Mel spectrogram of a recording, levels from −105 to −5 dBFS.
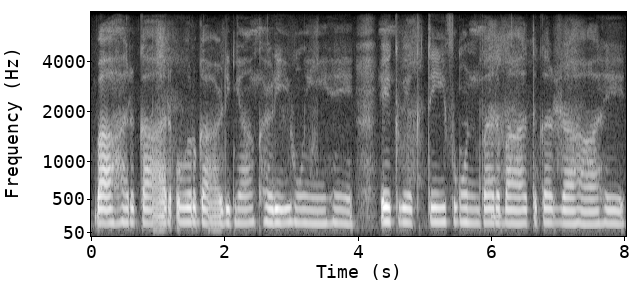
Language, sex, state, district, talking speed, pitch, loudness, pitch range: Hindi, female, Madhya Pradesh, Bhopal, 110 wpm, 180 Hz, -19 LUFS, 175-185 Hz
